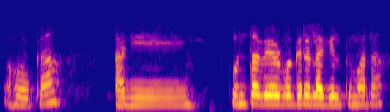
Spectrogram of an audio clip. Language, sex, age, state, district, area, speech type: Marathi, female, 45-60, Maharashtra, Akola, urban, conversation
